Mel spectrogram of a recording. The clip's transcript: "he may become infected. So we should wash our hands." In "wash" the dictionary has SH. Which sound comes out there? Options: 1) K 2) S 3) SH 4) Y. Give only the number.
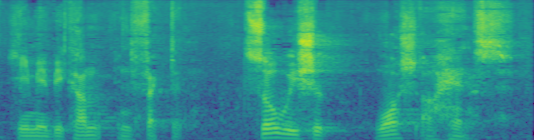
3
